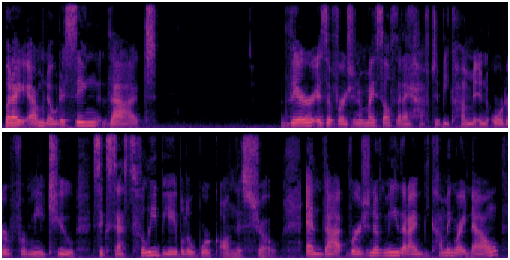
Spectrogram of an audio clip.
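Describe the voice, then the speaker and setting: A woman's voice: deep voice, moderate pace. A young woman with a slightly congested voice talks candidly and emphatically in a casual, confessional self-help vlog style. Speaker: vlog host and talk show producer.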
